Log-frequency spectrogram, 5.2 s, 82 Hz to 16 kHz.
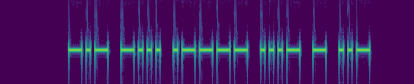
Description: Morse code, heard as a keyed tone, about 22 wpm, 700 Hz. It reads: KB1VTU
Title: USA Call Signs - 6 Characters - Repeated 3x - 22wpm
